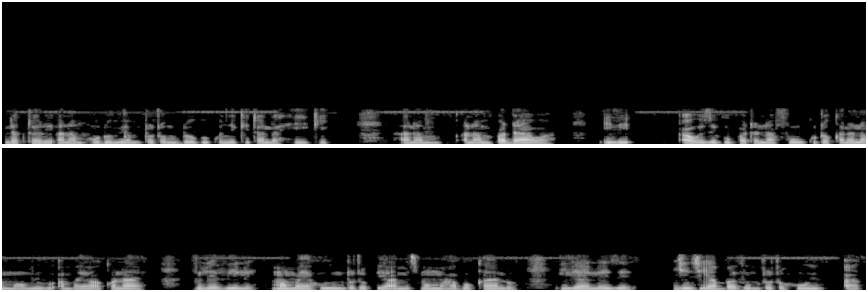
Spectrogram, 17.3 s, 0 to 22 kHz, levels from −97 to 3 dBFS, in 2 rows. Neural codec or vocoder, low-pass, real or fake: none; 5.4 kHz; real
